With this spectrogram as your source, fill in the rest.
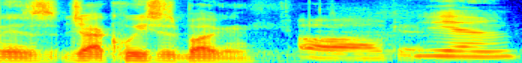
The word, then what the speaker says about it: Jacquees: How do you even pronounce his name? Jacquees.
